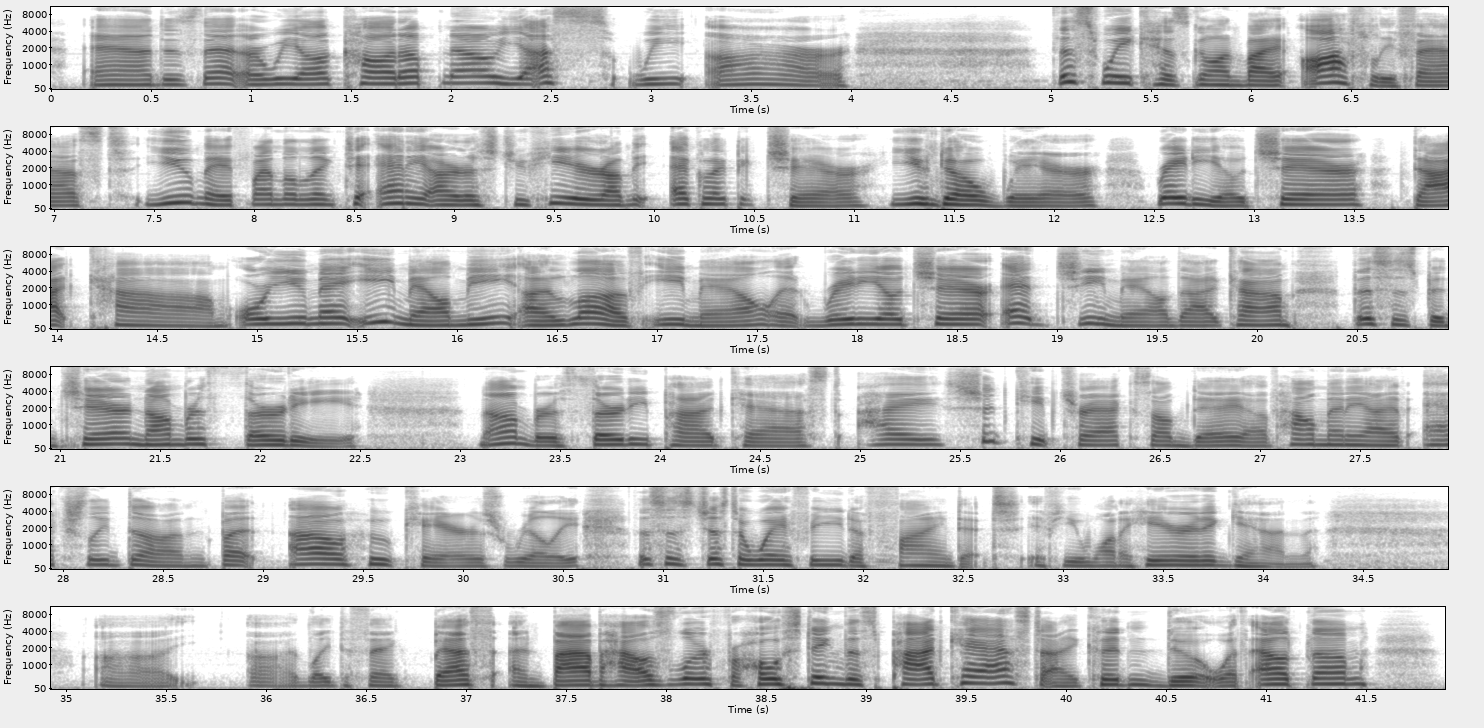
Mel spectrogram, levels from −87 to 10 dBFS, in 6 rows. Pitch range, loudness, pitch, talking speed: 160-215 Hz, -20 LUFS, 190 Hz, 160 wpm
